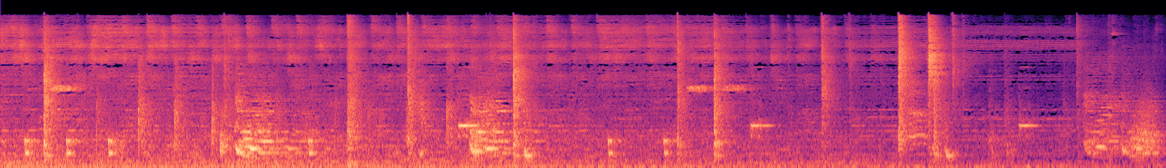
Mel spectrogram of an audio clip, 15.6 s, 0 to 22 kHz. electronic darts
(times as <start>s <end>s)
0.2s 2.0s, 2.9s 10.4s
